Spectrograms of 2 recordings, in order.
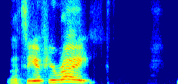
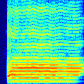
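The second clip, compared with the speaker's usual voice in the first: high, loud playful yell; 9 semitones higher, 6 dB louder than usual. Pretend. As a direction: yell out big for the kids. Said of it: "let's do it together".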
